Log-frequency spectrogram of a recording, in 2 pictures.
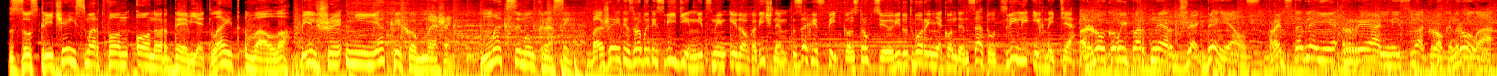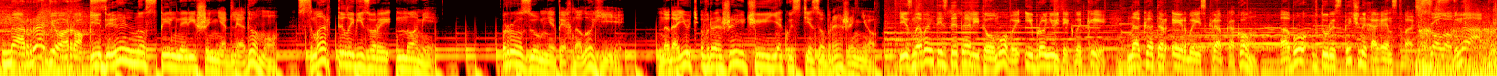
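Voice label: Ukrainian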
